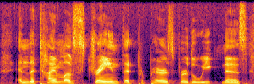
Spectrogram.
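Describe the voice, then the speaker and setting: With fairly even intonation, a man speaks in an ordinary speaking voice that sits fairly high in pitch. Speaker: Islamic preacher. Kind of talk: sermon.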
